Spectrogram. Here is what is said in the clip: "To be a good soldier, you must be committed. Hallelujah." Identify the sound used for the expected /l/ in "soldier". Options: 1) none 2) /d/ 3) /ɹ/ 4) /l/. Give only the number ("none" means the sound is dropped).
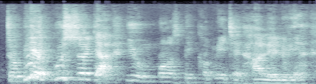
1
